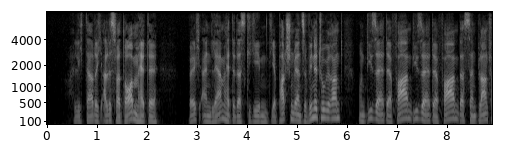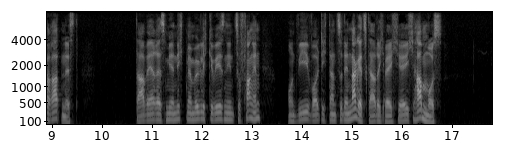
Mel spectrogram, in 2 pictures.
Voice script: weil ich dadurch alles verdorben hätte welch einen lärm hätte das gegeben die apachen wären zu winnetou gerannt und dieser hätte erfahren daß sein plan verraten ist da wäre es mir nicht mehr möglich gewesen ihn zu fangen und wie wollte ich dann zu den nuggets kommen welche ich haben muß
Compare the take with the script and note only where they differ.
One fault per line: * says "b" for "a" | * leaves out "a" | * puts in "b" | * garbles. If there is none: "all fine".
* puts in "dieser hätte erfahren"
* says "dadurch" for "kommen"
